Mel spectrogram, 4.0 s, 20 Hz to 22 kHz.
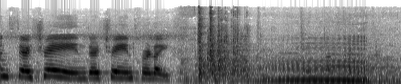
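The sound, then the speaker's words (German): A herd of dairy cows moo, one long low moo after a shorter, higher bellow, with clattering and shuffling in the background. “Normalerweise müssen wir nur 20 oder 30 Kühe trainieren. Der Rest der Herde folgt dann von selbst.”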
